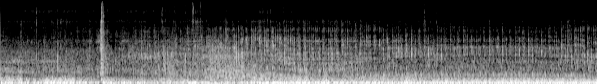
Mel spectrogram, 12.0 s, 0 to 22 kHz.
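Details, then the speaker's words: Truck V8 with new headers and new Thrush 28-inch glasspacks: loud, deep, slightly ragged idle, one side much louder; owner suspects the catalytic converter, and an exhaust leak is seen with water dripping out. "That's the problem we're running into. Here, so much louder than this side. I don't know why. I think it's the catalytic converter because they both have brand new Thrush 28-inch glass packs in there."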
